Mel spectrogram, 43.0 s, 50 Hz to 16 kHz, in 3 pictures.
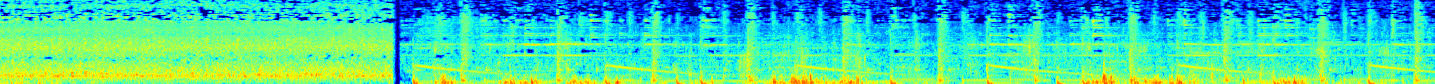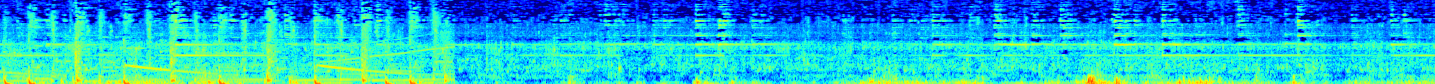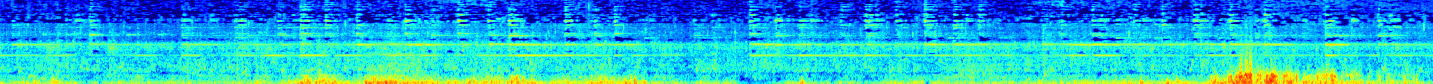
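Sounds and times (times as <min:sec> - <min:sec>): cowbells ringing: 0:04.0 - 0:43.0
wind rumbling on microphone: 0:04.1 - 0:10.1, 0:10.7 - 0:13.9, 0:22.8 - 0:43.0.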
